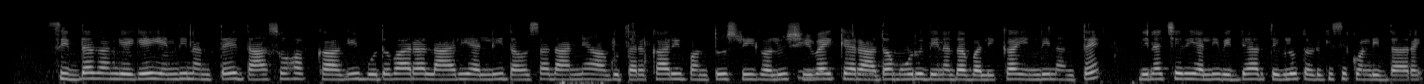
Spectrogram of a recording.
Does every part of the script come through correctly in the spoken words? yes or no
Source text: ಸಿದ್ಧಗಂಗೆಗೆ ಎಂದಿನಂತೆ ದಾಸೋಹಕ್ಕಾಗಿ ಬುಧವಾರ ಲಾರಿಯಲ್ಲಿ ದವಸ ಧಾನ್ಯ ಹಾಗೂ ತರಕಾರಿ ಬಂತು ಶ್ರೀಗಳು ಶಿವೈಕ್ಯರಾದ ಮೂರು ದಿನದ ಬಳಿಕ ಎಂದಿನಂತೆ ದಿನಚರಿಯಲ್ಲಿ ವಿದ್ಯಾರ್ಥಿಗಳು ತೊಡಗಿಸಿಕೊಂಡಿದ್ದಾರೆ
yes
